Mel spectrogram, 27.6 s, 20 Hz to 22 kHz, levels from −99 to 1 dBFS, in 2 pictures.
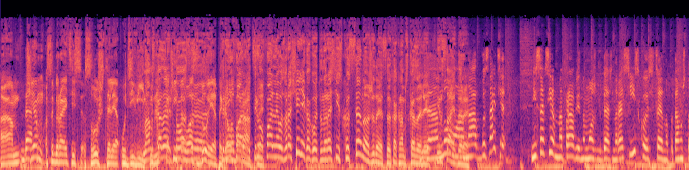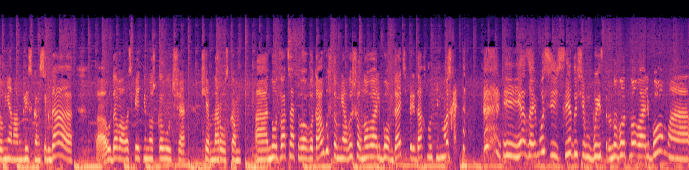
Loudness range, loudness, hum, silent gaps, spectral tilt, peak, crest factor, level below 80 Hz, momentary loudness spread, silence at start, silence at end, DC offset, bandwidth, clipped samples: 2 LU; -13 LUFS; none; none; -4.5 dB/octave; -2 dBFS; 12 dB; -26 dBFS; 4 LU; 0 s; 0 s; under 0.1%; 15.5 kHz; under 0.1%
